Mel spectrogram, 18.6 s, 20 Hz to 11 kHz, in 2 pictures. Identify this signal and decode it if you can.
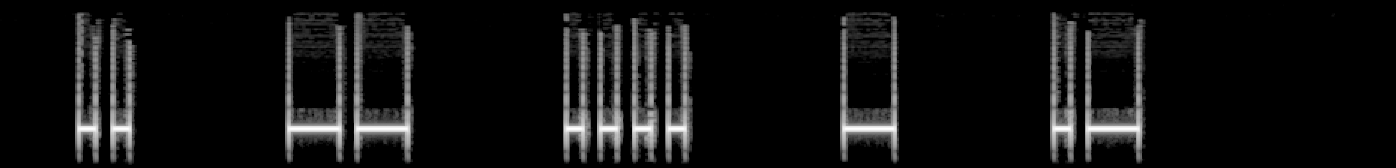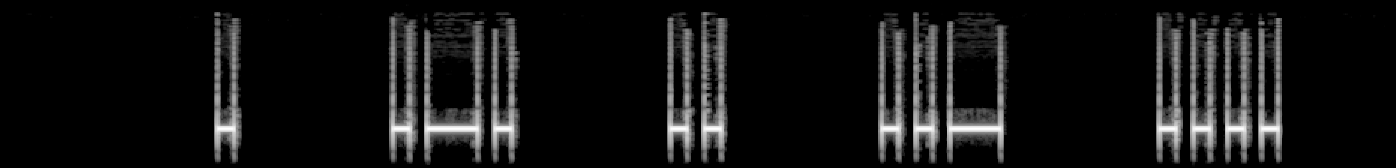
Morse code, heard as a keyed tone, about 10 wpm, spaced as for 6 wpm, 800 Hz. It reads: IMHTA ERIUH
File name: LEZIONI / 3 MWRO / 3 MWR ws 10wpm 2151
